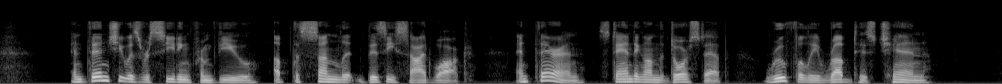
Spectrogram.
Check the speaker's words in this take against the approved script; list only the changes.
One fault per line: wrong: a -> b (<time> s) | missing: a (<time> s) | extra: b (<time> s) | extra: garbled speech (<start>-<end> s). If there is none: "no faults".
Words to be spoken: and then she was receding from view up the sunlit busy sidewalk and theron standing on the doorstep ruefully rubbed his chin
no faults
